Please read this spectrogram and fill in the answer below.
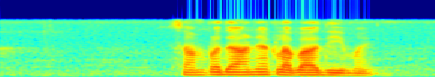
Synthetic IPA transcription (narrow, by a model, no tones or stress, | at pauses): sɐmpɾɐd̪ʱaːnjɐklɐbaːd̪iːmɐj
